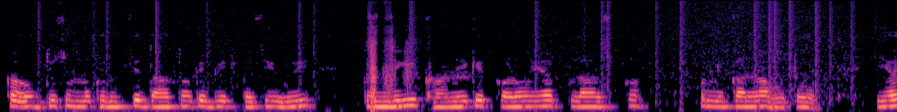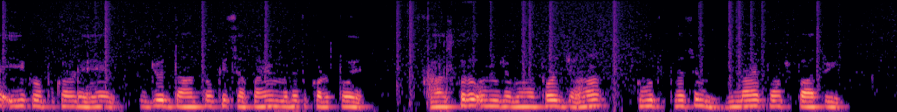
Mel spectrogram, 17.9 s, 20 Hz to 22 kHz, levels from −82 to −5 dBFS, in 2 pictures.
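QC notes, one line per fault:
Throughout: overdone noise removal. Between phrases the background drops and breaks up into twinkling, warbling specks. A noise reduction stage set too aggressively is treating every frequency band that sits close to its noise estimate as noise and pulling it far down or out entirely, so quiet detail in the speech is stripped away along with the background.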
